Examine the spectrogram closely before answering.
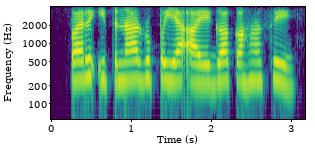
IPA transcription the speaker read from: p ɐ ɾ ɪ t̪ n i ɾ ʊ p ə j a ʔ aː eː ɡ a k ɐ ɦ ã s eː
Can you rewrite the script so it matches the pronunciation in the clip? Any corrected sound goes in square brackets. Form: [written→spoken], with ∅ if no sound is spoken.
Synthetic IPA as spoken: p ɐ ɾ ɪ t̪ n [i→a] ɾ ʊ p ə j a ʔ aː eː ɡ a k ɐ ɦ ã s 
